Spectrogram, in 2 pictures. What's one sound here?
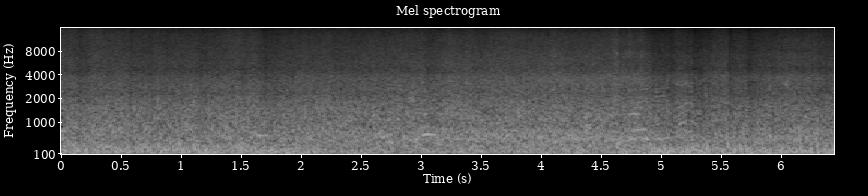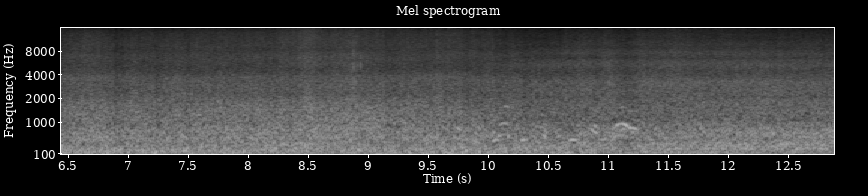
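Waves crash and roar against rocks nearby.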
